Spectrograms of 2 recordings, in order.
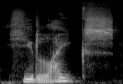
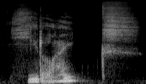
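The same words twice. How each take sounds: First: It is said at a normal volume. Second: It is said in a quiet, hushed voice.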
